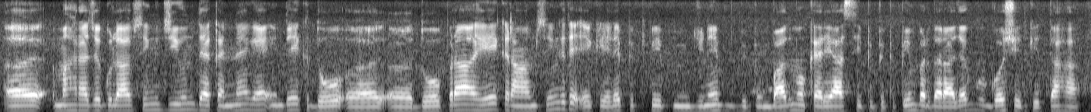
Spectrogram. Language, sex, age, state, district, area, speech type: Dogri, male, 18-30, Jammu and Kashmir, Udhampur, rural, spontaneous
